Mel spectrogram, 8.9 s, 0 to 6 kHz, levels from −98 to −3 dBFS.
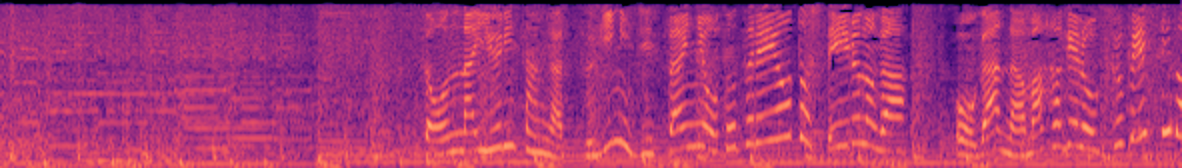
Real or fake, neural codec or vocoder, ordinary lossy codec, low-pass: real; none; MP3, 24 kbps; 5.4 kHz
